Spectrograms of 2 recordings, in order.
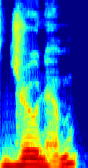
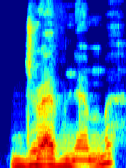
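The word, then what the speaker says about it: Drewnim: This is from, we asked them how to pronounce it because I've been pronouncing them as Drunim, but it's actually Drevnim. The W sounds like a V.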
